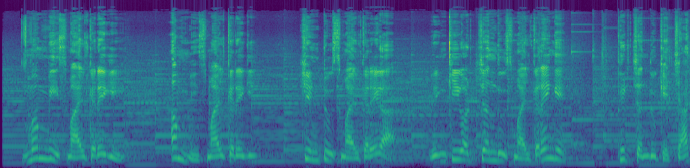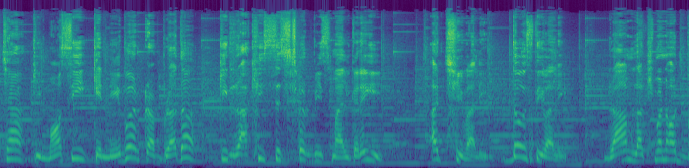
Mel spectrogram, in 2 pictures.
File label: Hindi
